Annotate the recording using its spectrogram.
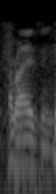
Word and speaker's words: Freising: Is that how you pronounce that? – Freising. – Yeah, I like the way you say it better.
